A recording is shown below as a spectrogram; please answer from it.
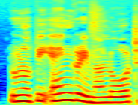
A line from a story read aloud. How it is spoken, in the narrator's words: Aaron answered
